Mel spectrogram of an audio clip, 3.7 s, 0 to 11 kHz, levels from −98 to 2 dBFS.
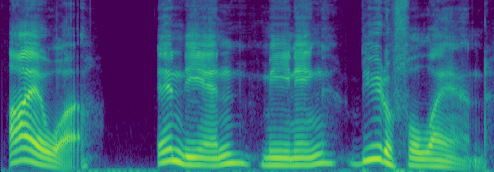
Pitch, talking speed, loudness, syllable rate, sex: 160 Hz, 65 wpm, -18 LUFS, 3.6 syllables/s, male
